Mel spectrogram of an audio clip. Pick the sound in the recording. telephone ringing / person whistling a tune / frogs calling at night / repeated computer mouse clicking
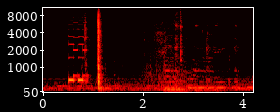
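telephone ringing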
